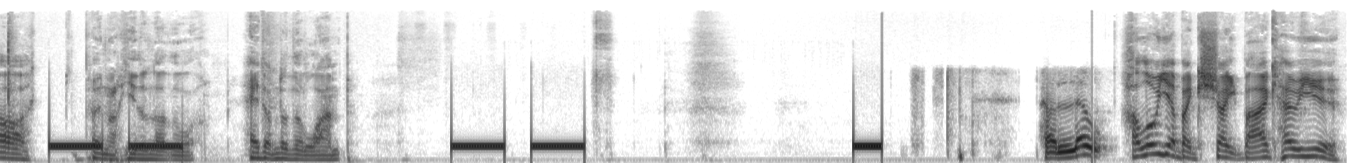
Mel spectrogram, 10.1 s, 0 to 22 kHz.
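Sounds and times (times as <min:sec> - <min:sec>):
speech: 0:00.0 - 0:02.7, 0:07.8 - 0:10.1
telephone ringback tone from an outgoing call: 0:00.4 - 0:01.4, 0:03.4 - 0:04.4, 0:06.4 - 0:06.6.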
